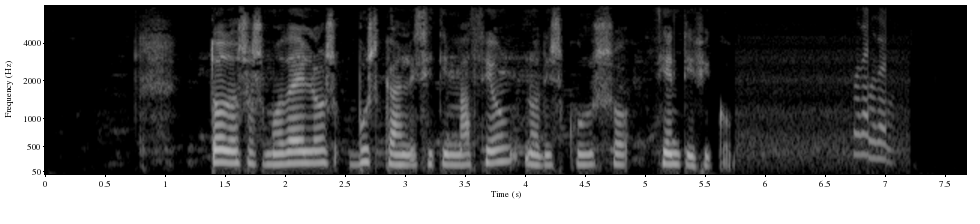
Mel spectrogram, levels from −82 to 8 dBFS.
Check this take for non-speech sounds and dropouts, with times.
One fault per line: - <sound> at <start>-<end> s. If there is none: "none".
- chirp at 6.7-7.1 s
